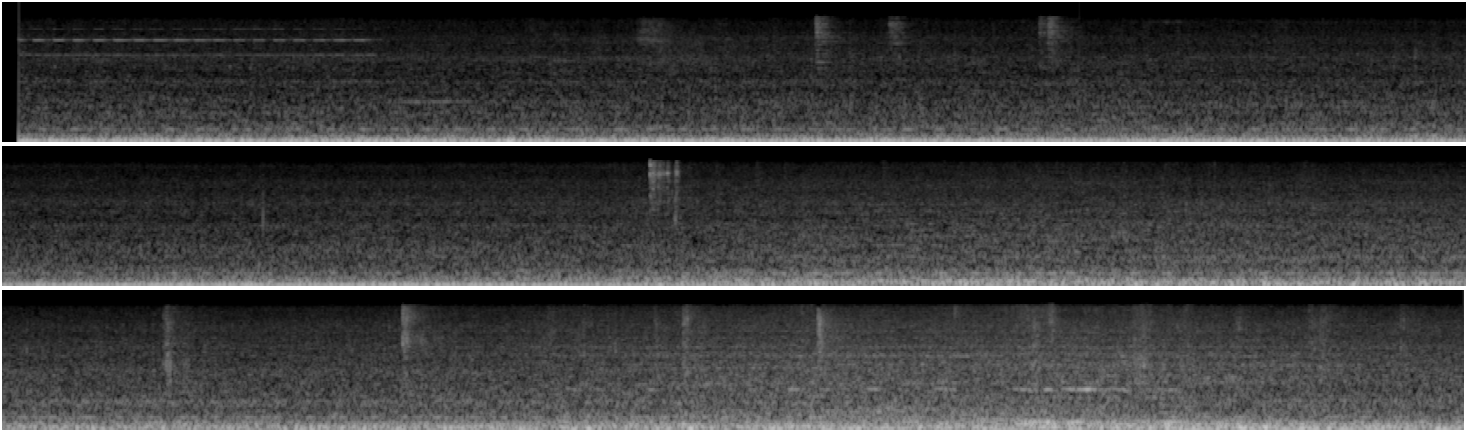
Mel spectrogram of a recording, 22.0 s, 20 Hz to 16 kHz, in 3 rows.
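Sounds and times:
electric train humming: 0:00.1 - 0:21.9
train wheels rolling: 0:10.5 - 0:21.9.

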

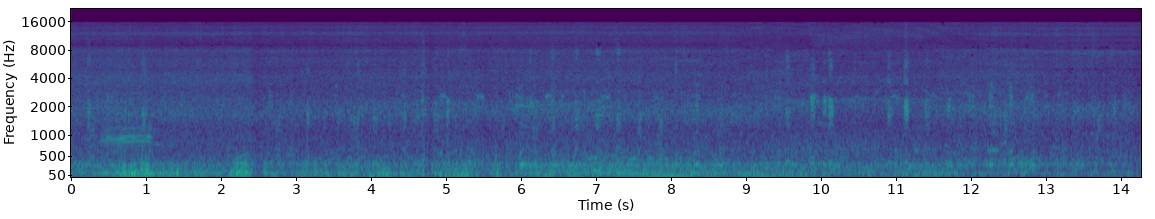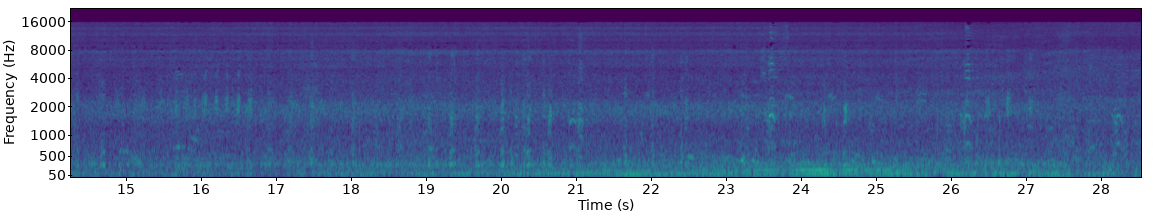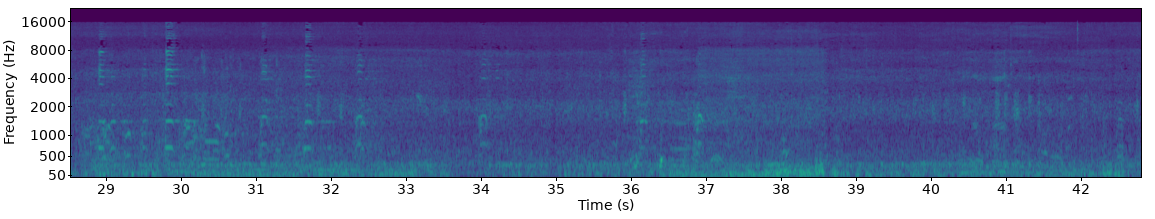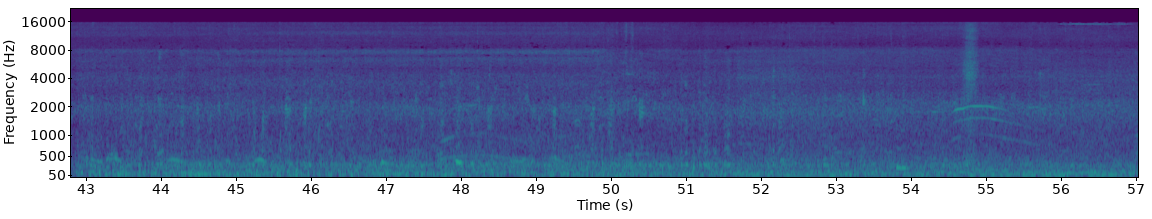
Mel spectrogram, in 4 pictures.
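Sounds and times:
geese honking: 0:00.0 - 0:01.3, 0:02.6 - 0:37.5
ducks quacking: 0:00.0 - 0:57.0.

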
